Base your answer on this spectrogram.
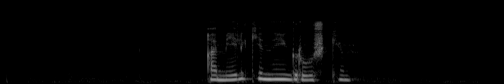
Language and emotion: Russian, neutral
